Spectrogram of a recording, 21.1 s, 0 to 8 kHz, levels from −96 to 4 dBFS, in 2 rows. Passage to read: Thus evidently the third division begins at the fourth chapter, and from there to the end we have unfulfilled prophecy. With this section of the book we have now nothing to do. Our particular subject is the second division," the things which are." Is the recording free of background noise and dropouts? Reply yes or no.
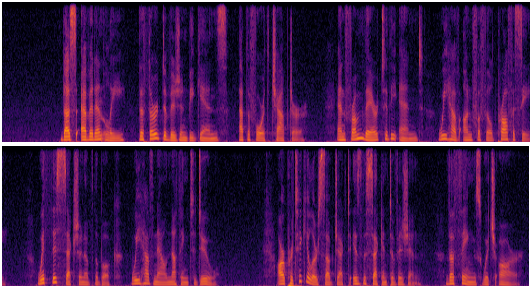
yes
